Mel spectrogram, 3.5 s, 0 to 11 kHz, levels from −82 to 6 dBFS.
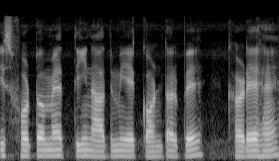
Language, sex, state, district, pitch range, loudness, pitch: Hindi, male, Jharkhand, Deoghar, 110-120 Hz, -18 LUFS, 115 Hz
